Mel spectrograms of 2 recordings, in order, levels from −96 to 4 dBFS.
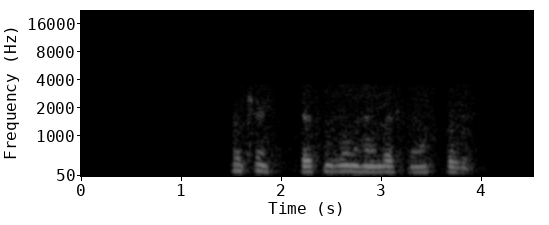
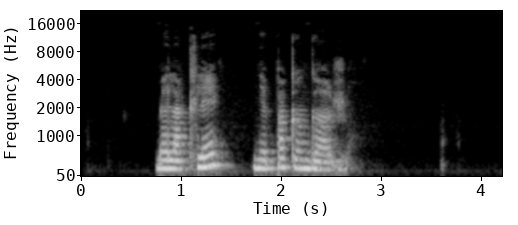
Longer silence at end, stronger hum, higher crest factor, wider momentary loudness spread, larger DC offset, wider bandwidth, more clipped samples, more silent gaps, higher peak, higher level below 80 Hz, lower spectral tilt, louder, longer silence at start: second, 0.6 s vs 1.55 s; neither; about the same, 20 dB vs 16 dB; about the same, 10 LU vs 11 LU; neither; second, 6.2 kHz vs 9 kHz; neither; neither; second, -40 dBFS vs -4 dBFS; second, under -90 dBFS vs -58 dBFS; about the same, -8 dB/octave vs -8 dB/octave; second, -57 LUFS vs -19 LUFS; first, 1.5 s vs 0.75 s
